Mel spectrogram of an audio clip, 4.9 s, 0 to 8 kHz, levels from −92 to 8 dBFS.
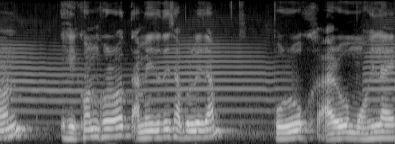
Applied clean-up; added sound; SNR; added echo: none; Trumpet; 19 dB; none.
